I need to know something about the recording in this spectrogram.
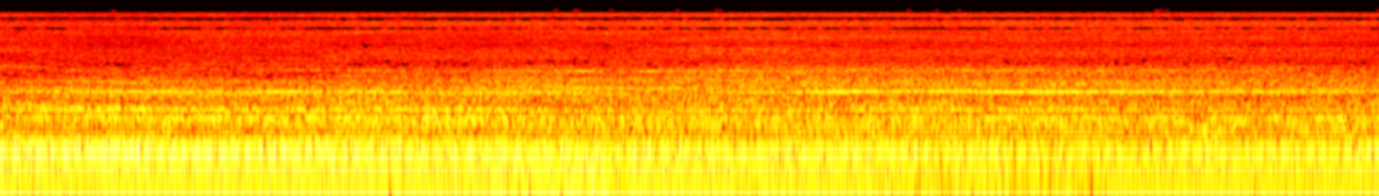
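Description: Wood-Mizer portable band sawmill's gasoline engine running steadily at constant speed, with the band blade turning and sawdust blowing out of the chute.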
